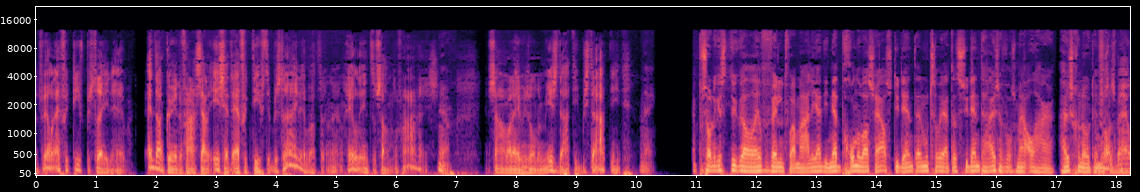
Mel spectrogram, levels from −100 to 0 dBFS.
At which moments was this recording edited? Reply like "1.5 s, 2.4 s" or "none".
1.6 s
